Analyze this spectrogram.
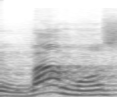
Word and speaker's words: vamos: That's why vamos sounds more like vamo, but it's just really softened.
